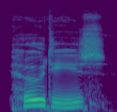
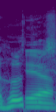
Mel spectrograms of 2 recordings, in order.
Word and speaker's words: Houthi: And the Houthis, have been also attacking U.S.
